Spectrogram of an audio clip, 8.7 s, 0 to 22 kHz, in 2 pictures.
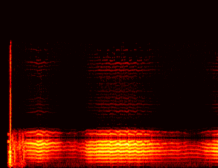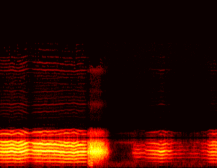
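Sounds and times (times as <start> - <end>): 
mosquito whine: 0.2 - 8.7
sharp noisy bursts: 0.2 - 8.7.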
